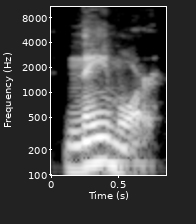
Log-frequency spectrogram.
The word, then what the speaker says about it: Namor: from what I understand the traditional way of pronouncing the name has been Namor and the meaning of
